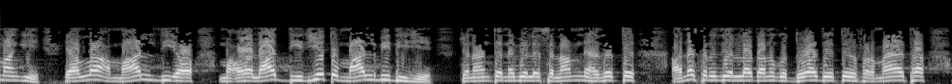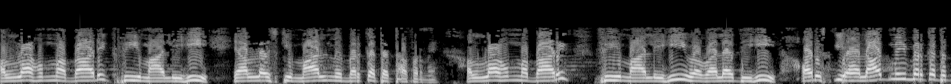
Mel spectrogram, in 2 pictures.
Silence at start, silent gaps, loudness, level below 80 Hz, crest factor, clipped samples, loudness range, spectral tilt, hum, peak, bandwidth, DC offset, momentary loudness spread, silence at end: 0 s; none; -12 LUFS; -48 dBFS; 12 dB; under 0.1%; 2 LU; -5.5 dB/octave; none; 0 dBFS; 5.8 kHz; under 0.1%; 5 LU; 0 s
